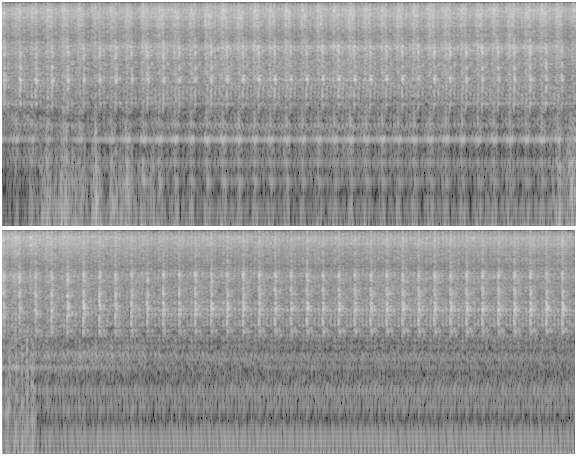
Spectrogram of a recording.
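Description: Uneven diesel idle with a steady pulsing beat of about three per second and a choppy rhythm, a rough-running van diesel. Cause suspected, not confirmed.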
